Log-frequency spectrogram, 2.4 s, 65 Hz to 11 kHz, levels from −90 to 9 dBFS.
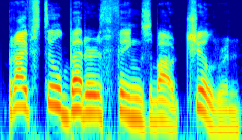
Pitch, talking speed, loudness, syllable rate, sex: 160 Hz, 175 wpm, -17 LUFS, 4.9 syllables/s, male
